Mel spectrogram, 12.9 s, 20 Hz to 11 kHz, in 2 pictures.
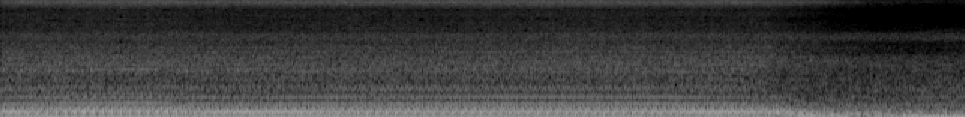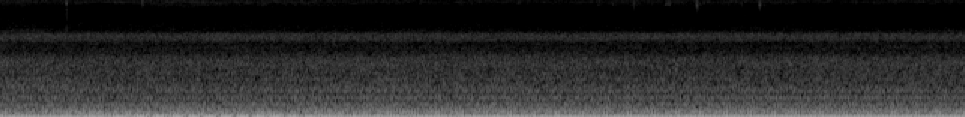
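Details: BMW E46 330d M Sport diesel with lumpy idle and judder around 1500 rpm; INPA shows injector 6 needs changing ASAP, injectors 1, 2 and 4 also off: revs drop to idle, then lumpy, uneven pulsing low note; rough idle from a failing injector.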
